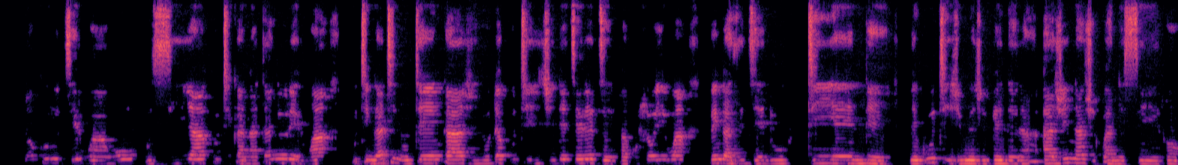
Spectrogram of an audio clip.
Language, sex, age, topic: Ndau, female, 36-49, health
